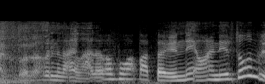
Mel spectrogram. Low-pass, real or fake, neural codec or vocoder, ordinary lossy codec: none; fake; codec, 16 kHz, 0.5 kbps, X-Codec, HuBERT features, trained on LibriSpeech; none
